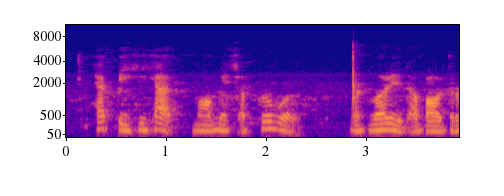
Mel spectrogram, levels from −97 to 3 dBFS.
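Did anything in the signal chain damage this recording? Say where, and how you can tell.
No, nothing in the signal chain damaged this speech.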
